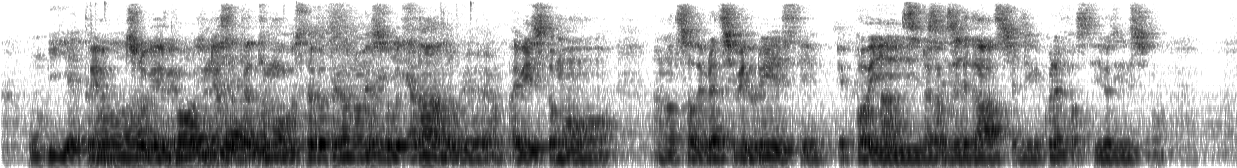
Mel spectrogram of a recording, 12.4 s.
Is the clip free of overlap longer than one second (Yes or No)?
No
